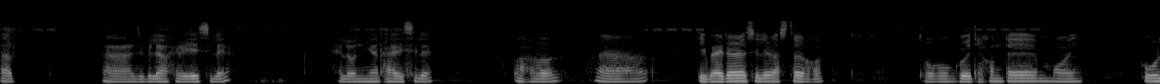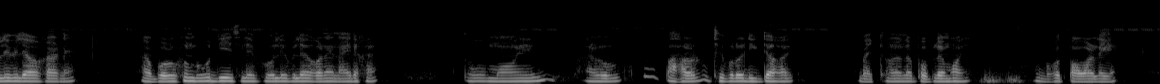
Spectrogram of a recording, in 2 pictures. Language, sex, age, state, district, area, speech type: Assamese, male, 45-60, Assam, Darrang, rural, spontaneous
